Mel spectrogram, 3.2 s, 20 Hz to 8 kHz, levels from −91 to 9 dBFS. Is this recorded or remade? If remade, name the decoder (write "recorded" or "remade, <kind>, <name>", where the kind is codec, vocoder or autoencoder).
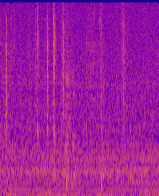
recorded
